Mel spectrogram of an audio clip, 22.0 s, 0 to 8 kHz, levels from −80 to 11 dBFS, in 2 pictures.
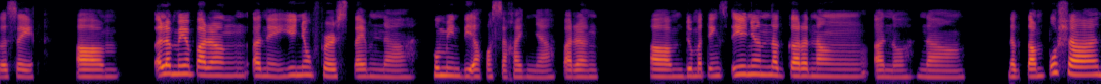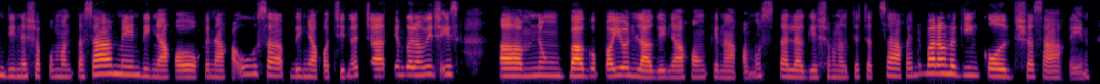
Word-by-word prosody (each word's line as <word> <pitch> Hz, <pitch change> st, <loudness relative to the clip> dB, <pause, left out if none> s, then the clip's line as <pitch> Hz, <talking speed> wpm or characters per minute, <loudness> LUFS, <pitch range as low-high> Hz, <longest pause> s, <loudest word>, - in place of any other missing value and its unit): kasi, 185 Hz, 0 st, -2 dB, 0.5 s
um, 190 Hz, 0 st, +2 dB, 0.3 s
alam 265 Hz, +3 st, +5 dB
mo -, -, 0 dB
yun, 260 Hz, -, +2 dB
parang 220 Hz, -2 st, +1 dB
ano, 210 Hz, -1 st, -2 dB
eh, 195 Hz, +1 st, -4 dB
yun 230 Hz, +1 st, 0 dB
yung -, -, -19 dB
first 195 Hz, -2 st, -2 dB
time 195 Hz, 0 st, -3 dB
na 180 Hz, 0 st, -9 dB, 0.2 s
humindi 220 Hz, -3 st, -2 dB
ako 190 Hz, 0 st, -2 dB
sa 180 Hz, 0 st, -7 dB
kanya. 180 Hz, 0 st, -8 dB
Parang, 185 Hz, 0 st, -3 dB, 0.5 s
um, 195 Hz, 0 st, +1 dB
dumating 210 Hz, +1 st, -4 dB
s -, -, -19 dB
yun 250 Hz, +2 st, +3 dB
yung 245 Hz, -1 st, -2 dB
nagkaroon 210 Hz, -2 st, +2 dB
ng 200 Hz, -1 st, -2 dB, 0.4 s
ano, 180 Hz, -1 st, -4 dB
ng 180 Hz, -3 st, -6 dB, 0.6 s
nagtampo 195 Hz, +7 st, +1 dB
siya, 240 Hz, -4 st, +5 dB
hindi 215 Hz, -4 st, -6 dB
na 195 Hz, -, -3 dB
siya 195 Hz, -1 st, -5 dB
pumunta 190 Hz, 0 st, -8 dB
sa'min, 250 Hz, 0 st, +5 dB
di 210 Hz, -, -2 dB
niya 180 Hz, -2 st, 0 dB
ako 180 Hz, 0 st, 0 dB
kinakausap, 220 Hz, +5 st, -3 dB
di 195 Hz, 0 st, -8 dB
niya 185 Hz, -, +2 dB
ako 180 Hz, -, -7 dB
china-chat 200 Hz, +1 st, 0 dB
yung 240 Hz, -, -11 dB
ganun. 230 Hz, 0 st, +2 dB
Which 250 Hz, -2 st, -1 dB
is, 250 Hz, 0 st, -3 dB, 0.4 s
um, 210 Hz, 0 st, +7 dB
nung 215 Hz, -1 st, -5 dB
bago 205 Hz, 0 st, +8 dB
pa 200 Hz, -, +1 dB
yun 225 Hz, 0 st, +1 dB
lagi 175 Hz, -1 st, +3 dB
niya 175 Hz, 0 st, +1 dB
akong 180 Hz, 0 st, -7 dB
kinakamusta, 185 Hz, +3 st, -7 dB
lagi 180 Hz, -1 st, -2 dB
siyang 185 Hz, 0 st, -10 dB
nag-cha-chat 185 Hz, 0 st, -11 dB
sa'kin, 215 Hz, +2 st, -3 dB
parang 270 Hz, 0 st, +7 dB
naging 230 Hz, -3 st, -2 dB
cold 200 Hz, -2 st, +1 dB
siya 195 Hz, -1 st, -3 dB
sa'kin, 165 Hz, -3 st, -4 dB
200 Hz, 175 wpm, -24 LUFS, 185-220 Hz, 0.6 s, bago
